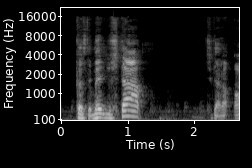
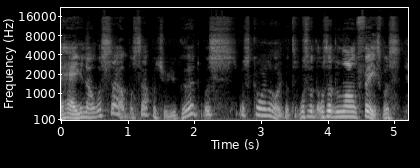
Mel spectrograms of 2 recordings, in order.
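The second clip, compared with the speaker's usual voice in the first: mock concerned boyfriend; 5 semitones higher, 4 dB quieter than usual. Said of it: "So you go and say".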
